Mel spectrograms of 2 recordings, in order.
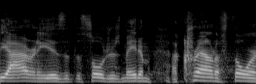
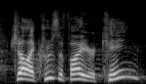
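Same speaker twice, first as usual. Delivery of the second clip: Pilate asking; 11 semitones higher, 11 dB louder than usual. Retold or imitated. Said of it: "Pilate asked".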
